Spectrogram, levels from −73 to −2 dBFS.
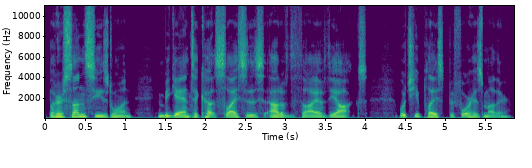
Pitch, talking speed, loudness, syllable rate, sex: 130 Hz, 235 wpm, -19 LUFS, 6.1 syllables/s, male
